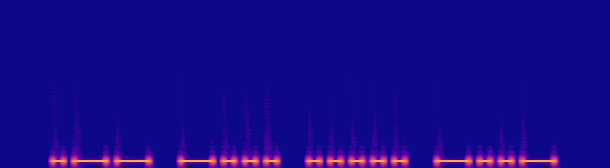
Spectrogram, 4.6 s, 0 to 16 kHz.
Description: Morse code, heard as a keyed tone, about 15 wpm, 700 Hz. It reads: WB5X
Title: USA Call Signs - 4 Characters - Repeated 3x - 15wpm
